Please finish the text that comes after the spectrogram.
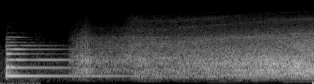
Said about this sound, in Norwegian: Hva er det egentlig vi hører her? Nei, her hører dere en ukulele og et nodescopter. Og bare det, eller? Ja, det er litt støy fra notekopteret, men um, det er et notekopter som er styrt av den ukulelen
